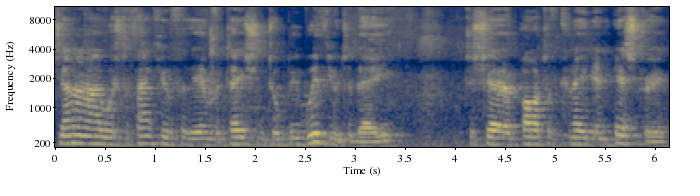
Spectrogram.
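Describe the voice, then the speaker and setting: The speaker has an English accent. Noticeable background noise and audible room echo fill the recording. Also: man. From England. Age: 90s. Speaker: retired teacher and author. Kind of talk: reading aloud. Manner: halting.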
